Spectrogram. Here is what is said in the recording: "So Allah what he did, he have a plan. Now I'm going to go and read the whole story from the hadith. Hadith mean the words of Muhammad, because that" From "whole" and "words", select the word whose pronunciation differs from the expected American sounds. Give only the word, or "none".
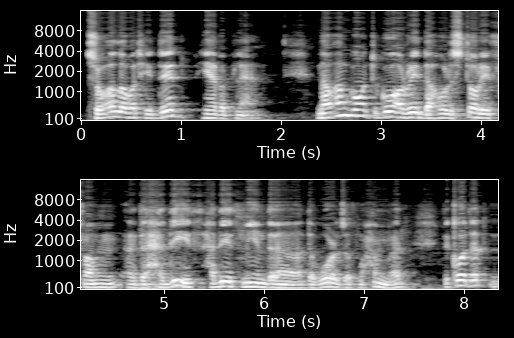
none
